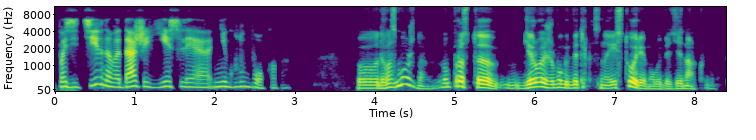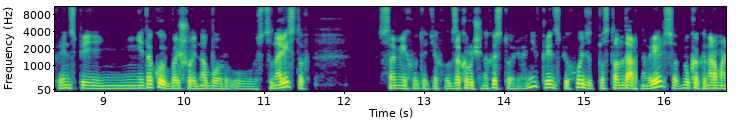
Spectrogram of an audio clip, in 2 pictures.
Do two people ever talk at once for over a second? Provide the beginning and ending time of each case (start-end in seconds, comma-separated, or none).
none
